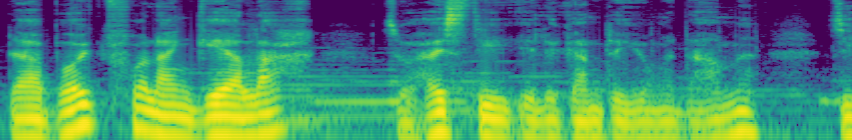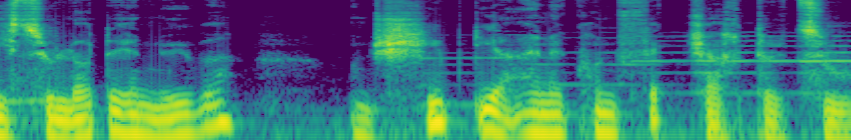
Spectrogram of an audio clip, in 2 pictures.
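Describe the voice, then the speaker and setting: A man's voice: low-pitched, lively intonation, unhurried, dark tone, faint music behind. A man narrating a scripted children's radio play as a storyteller.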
